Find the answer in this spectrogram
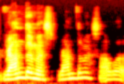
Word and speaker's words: randomness: But it's like the randomness. It's a word. It's like, why? I think the word you're looking for is randomness. Yeah, that's a word. Yeah, I feel like you were adding an extra syllable.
